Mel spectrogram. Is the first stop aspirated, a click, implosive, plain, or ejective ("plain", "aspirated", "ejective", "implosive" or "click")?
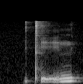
ejective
